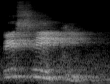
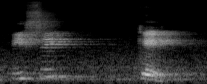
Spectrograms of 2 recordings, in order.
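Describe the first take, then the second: First: Said in the usual way. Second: "psique" slowly divided as PSI, pause, QUE; syllable split. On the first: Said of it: "eu não posso separar psique". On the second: Shown as a demonstration. Teacher showing P stays with S, syllable split. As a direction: keep P and S joined, then separate QUE. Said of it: "Ele fica junto".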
